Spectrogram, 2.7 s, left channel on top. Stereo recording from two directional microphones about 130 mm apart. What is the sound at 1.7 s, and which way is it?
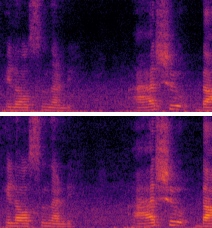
Speech, 50° right (ahead or behind).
